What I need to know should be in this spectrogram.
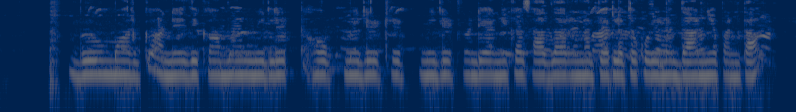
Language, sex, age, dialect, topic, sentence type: Telugu, female, 18-24, Central/Coastal, agriculture, statement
